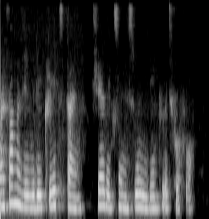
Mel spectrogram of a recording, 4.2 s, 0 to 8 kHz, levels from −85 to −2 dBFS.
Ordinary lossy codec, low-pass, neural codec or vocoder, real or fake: none; 7.2 kHz; codec, 16 kHz in and 24 kHz out, 1.1 kbps, FireRedTTS-2 codec; fake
